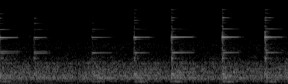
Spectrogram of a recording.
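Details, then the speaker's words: Scroll saw blade plucked like a guitar string after tightening, while setting up a wobbly bowl cut; seven clear high ringing pings that die away quickly, the sound wanted for correct blade tension. "I don't know if you guys can hear that, but I'm plucking it. It's kind of like a guitar string. And if you can hear that, that's about the noise I want to hear."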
